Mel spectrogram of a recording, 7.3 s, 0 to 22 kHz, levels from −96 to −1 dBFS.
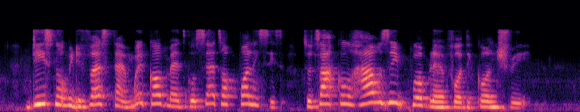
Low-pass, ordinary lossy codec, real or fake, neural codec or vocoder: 7.2 kHz; none; fake; codec, 16 kHz, 2 kbps, X-Codec, HuBERT features, trained on LibriSpeech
